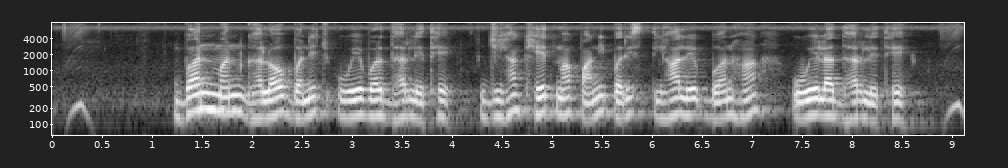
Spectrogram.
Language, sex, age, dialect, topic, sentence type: Chhattisgarhi, male, 18-24, Central, agriculture, statement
